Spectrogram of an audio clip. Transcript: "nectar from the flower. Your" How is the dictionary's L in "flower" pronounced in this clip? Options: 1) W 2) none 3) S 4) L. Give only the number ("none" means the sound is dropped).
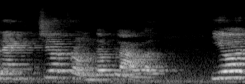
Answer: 4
